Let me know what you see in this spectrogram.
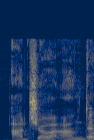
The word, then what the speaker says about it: Adjoa Andoh: It's Adjoa Andoh.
